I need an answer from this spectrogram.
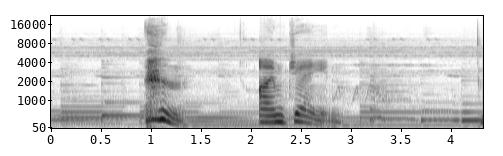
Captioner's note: coughs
